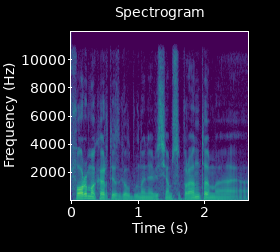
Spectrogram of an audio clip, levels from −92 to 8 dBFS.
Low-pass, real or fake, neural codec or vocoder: 10.8 kHz; real; none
